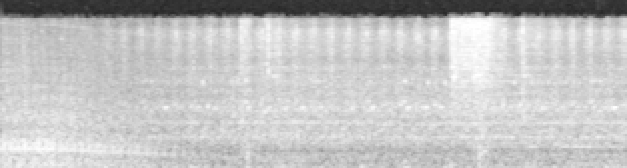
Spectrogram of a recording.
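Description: Heavy truck engine droning steadily in the SnowRunner game, loud and continuous, with a short hissing burst partway through.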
